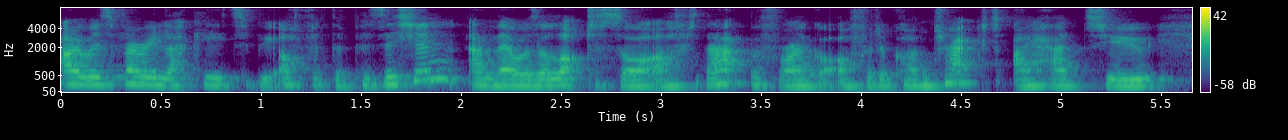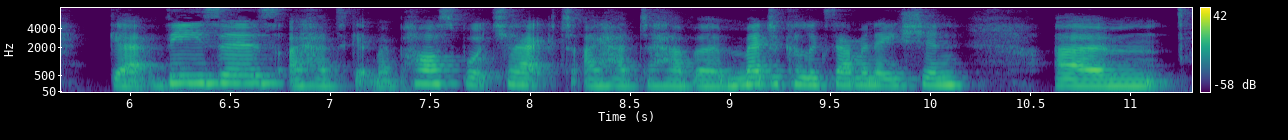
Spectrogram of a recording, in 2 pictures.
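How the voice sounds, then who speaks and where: A British woman talking informally to camera as a cruise entertainer, in an upbeat, chatty and articulate manner. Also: medium pitch. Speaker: assistant cruise director and entertainer. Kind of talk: informal career talk to camera.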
